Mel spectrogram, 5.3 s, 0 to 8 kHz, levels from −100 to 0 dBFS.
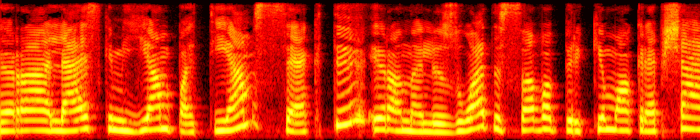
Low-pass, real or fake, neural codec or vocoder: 7.2 kHz; real; none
